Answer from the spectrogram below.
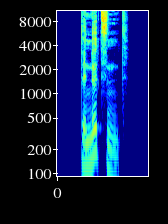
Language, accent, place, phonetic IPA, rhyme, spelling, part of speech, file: German, Germany, Berlin, [bəˈnʏt͡sn̩t], -ʏt͡sn̩t, benützend, verb, De-benützend.ogg
- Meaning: present participle of benützen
